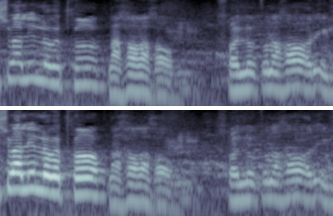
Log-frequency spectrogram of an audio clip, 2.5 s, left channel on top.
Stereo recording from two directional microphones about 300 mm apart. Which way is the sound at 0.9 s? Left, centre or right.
Left.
